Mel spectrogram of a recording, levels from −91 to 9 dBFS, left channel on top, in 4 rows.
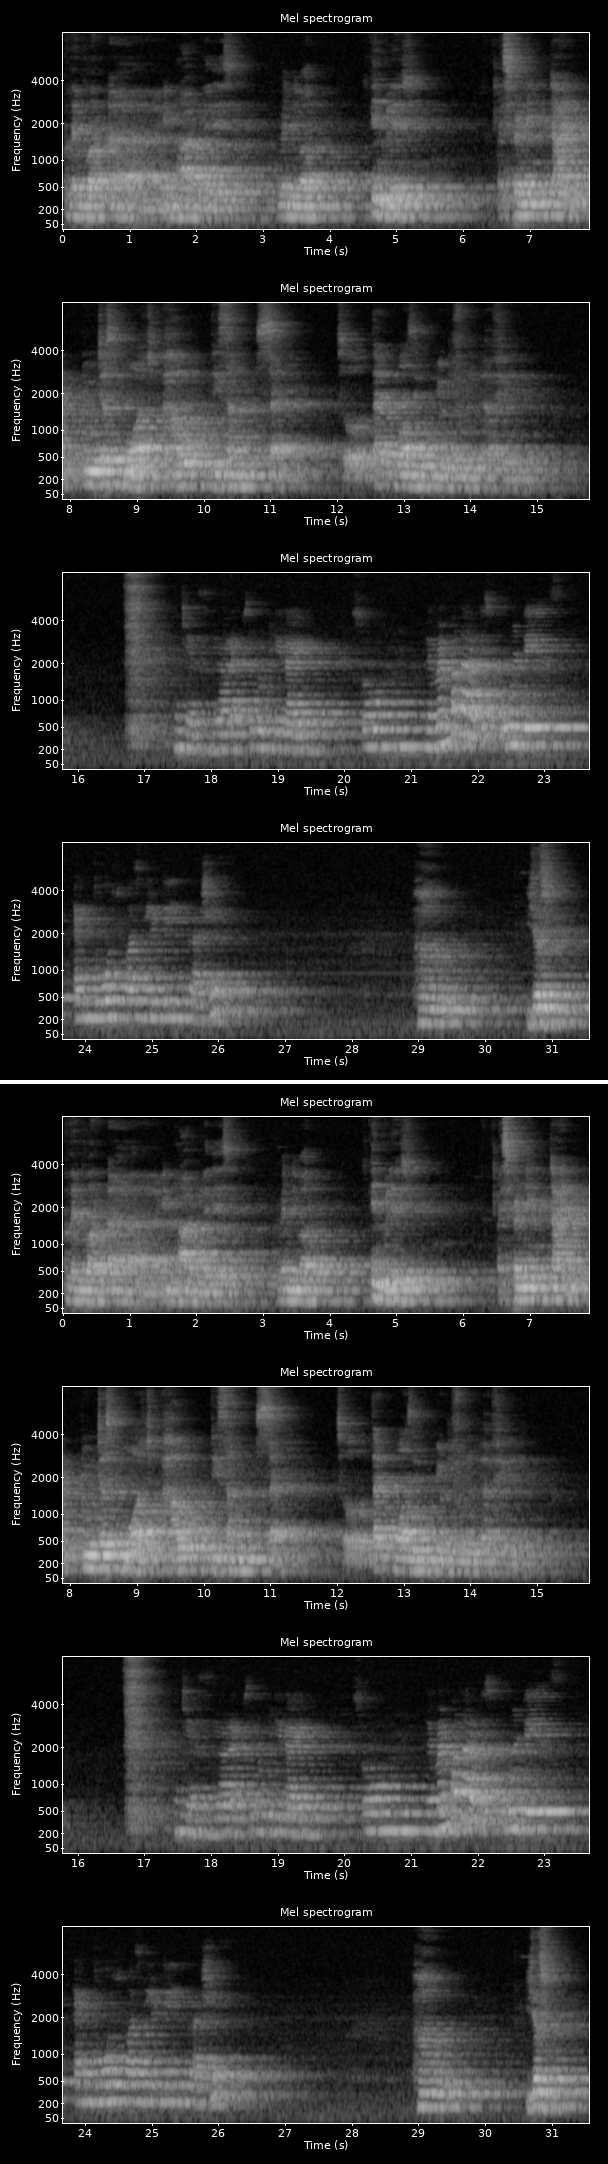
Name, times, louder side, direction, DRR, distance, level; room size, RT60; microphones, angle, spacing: voice 1, 0.0-2.5 3.2-3.8 4.6-5.2 6.5-7.7 8.2-11.1 12.0-14.7 16.7-17.0 28.9-29.5 30.6-30.9, equal, 40° right, -6 dB, 0.7 m, -24 dB
voice 2, 17.4-19.4 20.3-20.8 21.2-23.1 23.8-26.0, left 1 dB, 20° left, -7 dB, 0.4 m, -27 dB
3.6 x 2.3 x 2.6 m, 2.8 s
head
